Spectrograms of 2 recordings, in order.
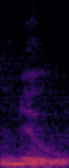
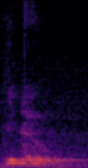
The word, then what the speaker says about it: GNU: pronounce the name correctly do not follow the dictionary when it's the name of our operating system do not pronounce it new because if you say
